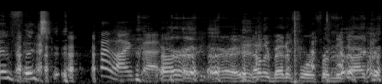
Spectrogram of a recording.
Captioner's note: laughter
